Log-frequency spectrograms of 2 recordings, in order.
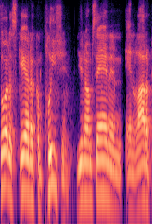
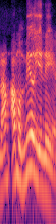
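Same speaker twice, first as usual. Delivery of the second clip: ordinary delivery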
